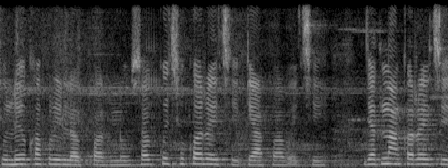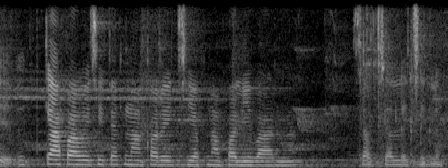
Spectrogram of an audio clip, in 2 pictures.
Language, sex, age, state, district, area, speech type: Maithili, female, 60+, Bihar, Supaul, urban, spontaneous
